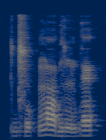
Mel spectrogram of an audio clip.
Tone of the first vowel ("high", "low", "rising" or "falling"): low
